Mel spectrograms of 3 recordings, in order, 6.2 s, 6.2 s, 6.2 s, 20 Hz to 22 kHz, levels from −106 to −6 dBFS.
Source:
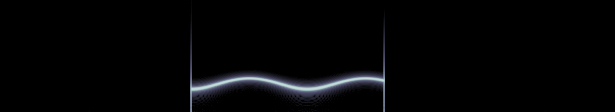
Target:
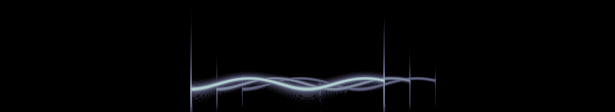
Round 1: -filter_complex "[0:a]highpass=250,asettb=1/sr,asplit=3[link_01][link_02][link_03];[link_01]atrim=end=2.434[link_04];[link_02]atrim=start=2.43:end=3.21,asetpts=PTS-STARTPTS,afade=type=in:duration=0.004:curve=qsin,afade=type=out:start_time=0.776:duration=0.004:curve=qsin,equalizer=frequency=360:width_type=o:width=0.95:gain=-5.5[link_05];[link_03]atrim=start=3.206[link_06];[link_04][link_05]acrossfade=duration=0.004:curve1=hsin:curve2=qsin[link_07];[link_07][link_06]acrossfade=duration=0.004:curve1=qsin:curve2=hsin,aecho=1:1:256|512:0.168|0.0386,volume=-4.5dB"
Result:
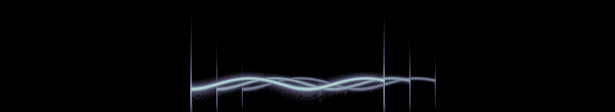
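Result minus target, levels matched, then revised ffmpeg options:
echo-to-direct +7.5 dB
-filter_complex "[0:a]highpass=250,asettb=1/sr,asplit=3[link_01][link_02][link_03];[link_01]atrim=end=2.434[link_04];[link_02]atrim=start=2.43:end=3.21,asetpts=PTS-STARTPTS,afade=type=in:duration=0.004:curve=qsin,afade=type=out:start_time=0.776:duration=0.004:curve=qsin,equalizer=frequency=360:width_type=o:width=0.95:gain=-5.5[link_05];[link_03]atrim=start=3.206[link_06];[link_04][link_05]acrossfade=duration=0.004:curve1=hsin:curve2=qsin[link_07];[link_07][link_06]acrossfade=duration=0.004:curve1=qsin:curve2=hsin,aecho=1:1:256|512:0.0708|0.0163,volume=-4.5dB"

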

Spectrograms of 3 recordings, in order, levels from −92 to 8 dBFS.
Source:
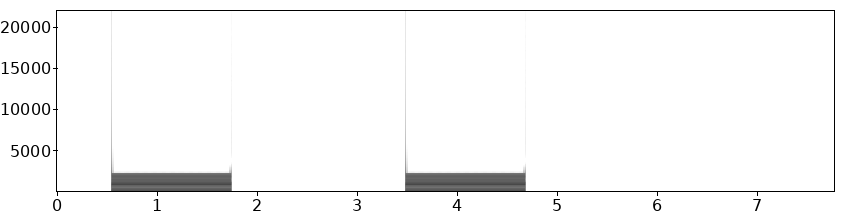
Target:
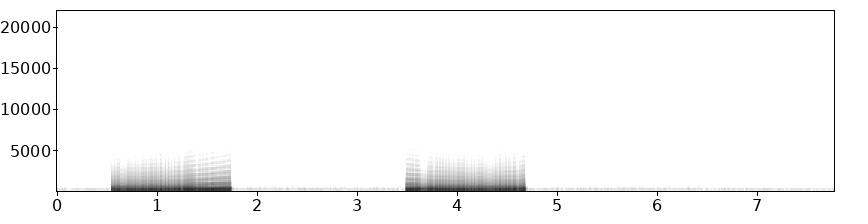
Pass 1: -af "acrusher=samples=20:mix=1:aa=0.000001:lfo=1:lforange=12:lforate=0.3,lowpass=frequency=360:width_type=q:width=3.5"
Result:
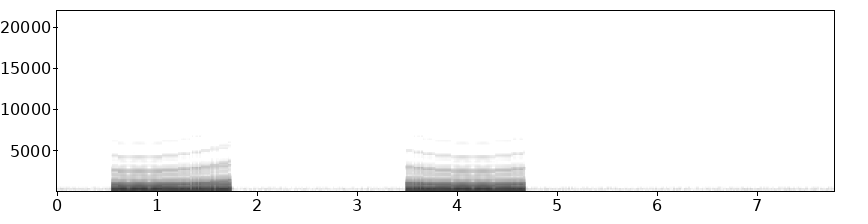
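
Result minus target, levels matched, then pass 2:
sample-and-hold swept by an LFO: distortion −14 dB
-af "acrusher=samples=66:mix=1:aa=0.000001:lfo=1:lforange=39.6:lforate=0.3,lowpass=frequency=360:width_type=q:width=3.5"

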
